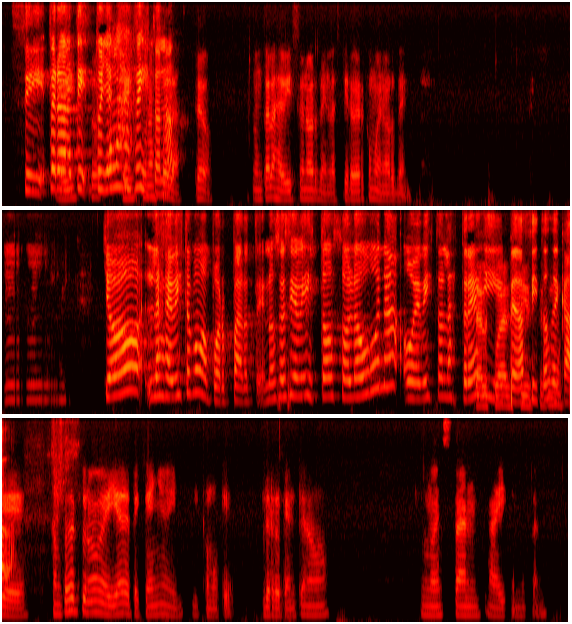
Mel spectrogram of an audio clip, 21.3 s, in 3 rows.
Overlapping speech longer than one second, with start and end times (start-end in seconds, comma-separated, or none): 0.7-2.2, 13.0-14.4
